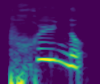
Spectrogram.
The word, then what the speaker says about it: pruneau: But when a plum is dried in French, so a prune, we call un pruneau. And close enough to prune. It's spelled P-R-U-N-E-A-U, un pruneau.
